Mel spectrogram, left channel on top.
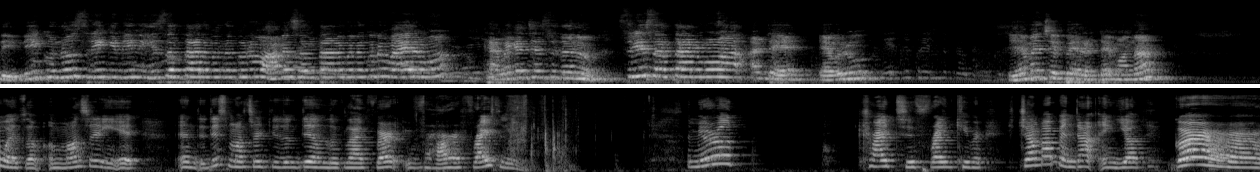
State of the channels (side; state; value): both; different; correlation 0.00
